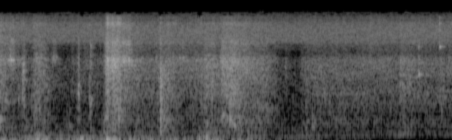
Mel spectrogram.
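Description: Scuffs, knocks and rustling of a person moving through a cramped wooden structure, with low bumps from the jostled head-mounted camera. The handling noise dies down after about three seconds.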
